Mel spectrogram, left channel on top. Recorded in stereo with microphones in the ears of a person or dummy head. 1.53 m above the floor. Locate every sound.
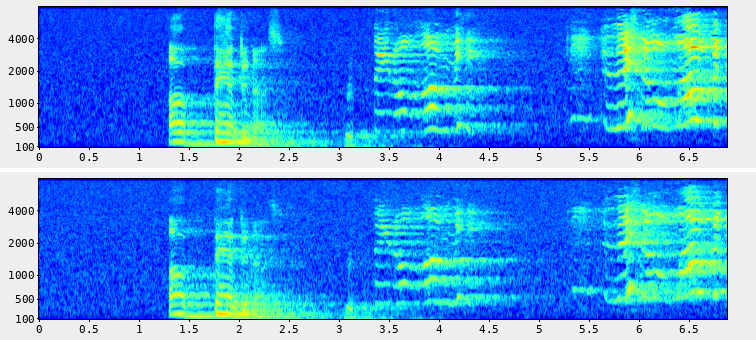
1.3 s a man speaking: 20° left (ahead or behind), 2.5 m; by 3.2 s 65° left (ahead or behind), 3 m
3.4 s crying: 45° left (ahead or behind), 3 m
